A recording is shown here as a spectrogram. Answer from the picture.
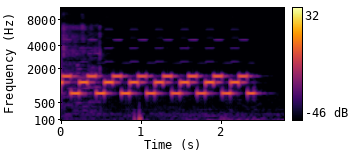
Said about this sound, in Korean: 전화가 왔군요.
